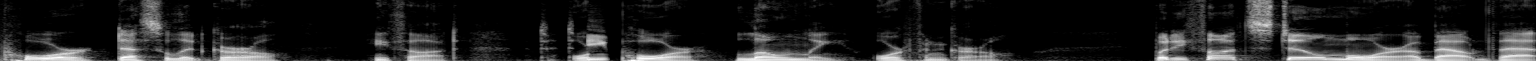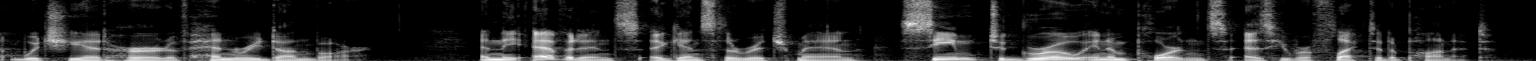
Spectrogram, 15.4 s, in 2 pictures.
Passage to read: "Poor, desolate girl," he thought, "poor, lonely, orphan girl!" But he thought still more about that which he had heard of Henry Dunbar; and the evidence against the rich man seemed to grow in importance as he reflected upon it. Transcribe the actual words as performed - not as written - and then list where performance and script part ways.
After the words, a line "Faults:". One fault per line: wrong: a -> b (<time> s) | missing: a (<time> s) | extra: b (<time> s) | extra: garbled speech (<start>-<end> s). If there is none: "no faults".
"Poor, desolate girl," he thought, [garbled] "poor, lonely, orphan girl!" But he thought still more about that which he had heard of Henry Dunbar; and the evidence against the rich man seemed to grow in importance as he reflected upon it.
Faults:
extra: garbled speech (2.6-3.0 s)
